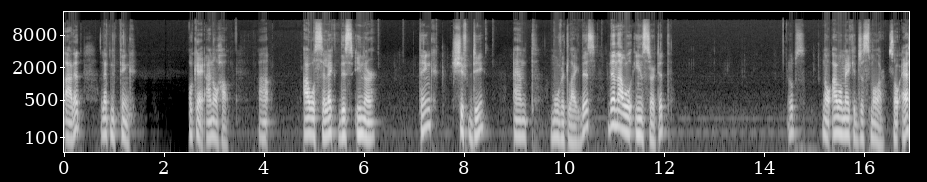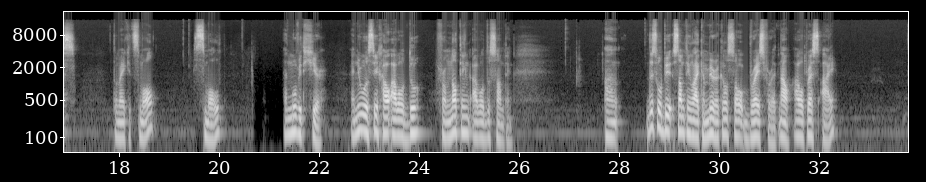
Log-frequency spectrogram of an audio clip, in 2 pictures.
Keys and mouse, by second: 4.6 click, 5.9 click, 6.5 alt+middle click, 9.5 click, 10.5 alt+middle click, 19.3 alt+middle click, 21.1-23.1 drag, 23.2-26.7 alt+middle drag.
